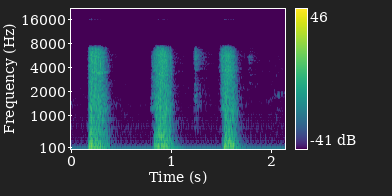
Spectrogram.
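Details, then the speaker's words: Korotkoff sounds phase 2 during blood pressure measurement: three soft, swishing beats in two seconds, the sound losing intensity after the dull phase 1 sound and heard like a blowing murmur. "en la fase 2 El ruido va a perder intensidad y se va a escuchar como un soplo"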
